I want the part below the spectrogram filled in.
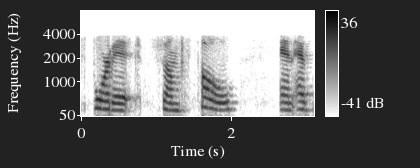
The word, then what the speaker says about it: faux: L-A-U-X. – U-X. – She said some fox. No, it's faux, not fox.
